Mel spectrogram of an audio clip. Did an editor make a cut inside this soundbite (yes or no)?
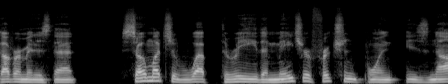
no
